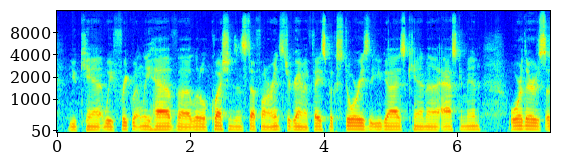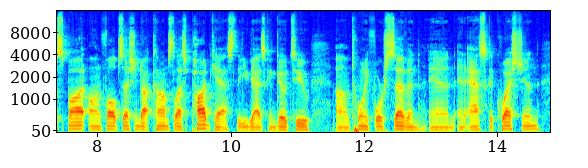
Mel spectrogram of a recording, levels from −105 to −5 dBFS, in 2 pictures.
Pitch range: 80-95 Hz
